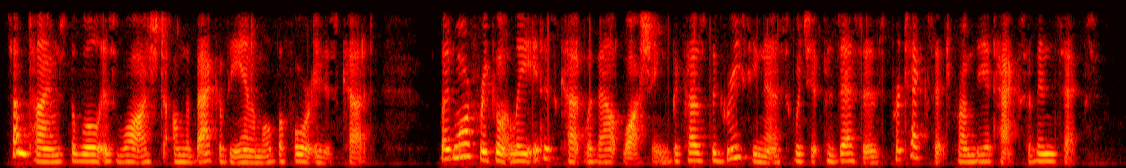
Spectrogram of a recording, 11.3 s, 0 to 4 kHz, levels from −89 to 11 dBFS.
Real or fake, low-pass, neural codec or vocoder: real; 3.6 kHz; none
